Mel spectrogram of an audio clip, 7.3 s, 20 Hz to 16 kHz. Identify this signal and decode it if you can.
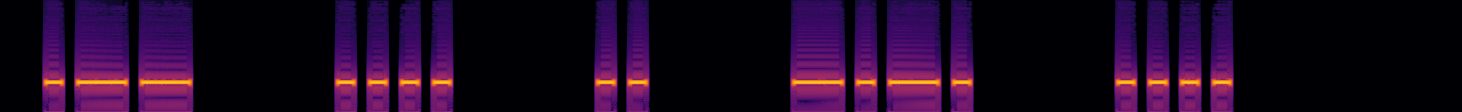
Morse code, heard as a keyed tone, about 15 wpm, spaced as for 8 wpm, 1000 Hz. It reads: WHICH
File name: qotdfiles / 8wpm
